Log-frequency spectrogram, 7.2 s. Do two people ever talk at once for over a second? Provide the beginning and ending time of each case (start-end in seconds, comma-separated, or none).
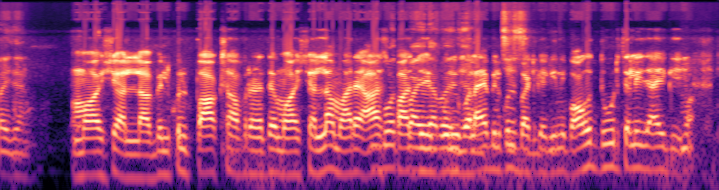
3.8-5.8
